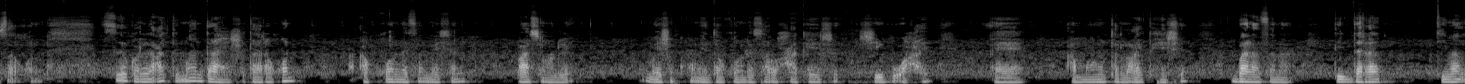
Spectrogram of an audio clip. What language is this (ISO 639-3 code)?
som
